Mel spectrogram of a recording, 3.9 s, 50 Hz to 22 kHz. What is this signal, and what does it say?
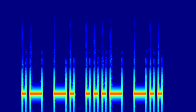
Morse code, heard as a keyed tone, about 15 wpm, 700 Hz. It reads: ANVD
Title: All Cut Numbers - 4-Digit 15wpm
